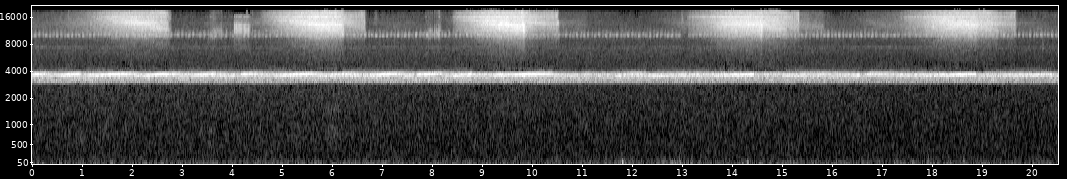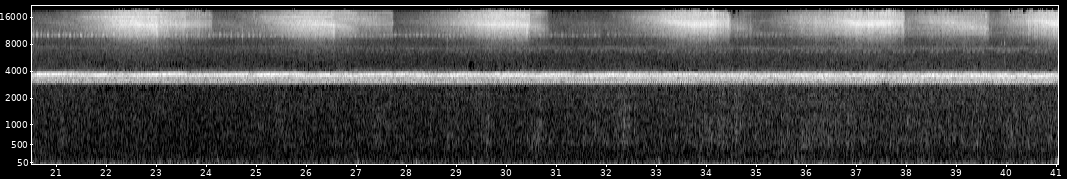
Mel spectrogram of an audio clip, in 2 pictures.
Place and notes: Riserva Naturale dello Zingaro, San Vito Lo Capo TP, Italia [hatoriyumi] - Paesaggio estivo notturno
Paesaggio estivo notturno con cicale, grilli e insetti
